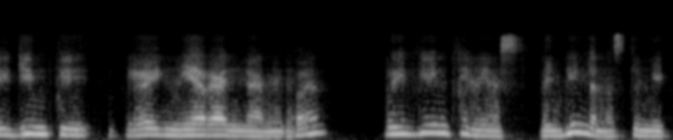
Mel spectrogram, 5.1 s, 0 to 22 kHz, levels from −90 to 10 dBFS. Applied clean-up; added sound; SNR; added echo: neural mask model DeepFilterNet 3.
